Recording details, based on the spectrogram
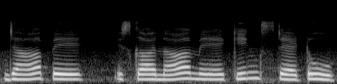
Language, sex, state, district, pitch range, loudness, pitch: Hindi, female, Rajasthan, Jaipur, 230-250 Hz, -12 LUFS, 240 Hz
